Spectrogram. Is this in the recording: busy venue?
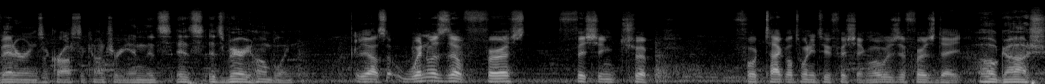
yes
